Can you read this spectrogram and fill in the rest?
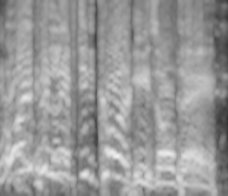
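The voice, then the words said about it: Exaggerated put-on Scottish accent. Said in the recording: “It's just Scottish as hell... Why did you make her Scrooge McDuck?”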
